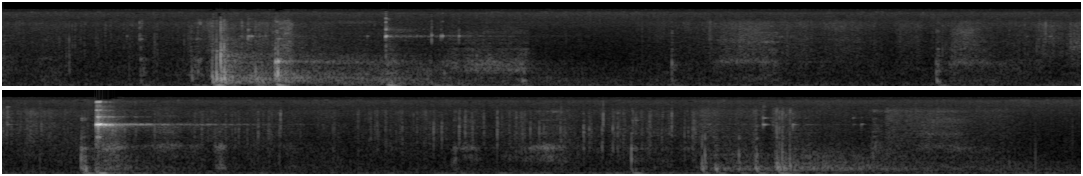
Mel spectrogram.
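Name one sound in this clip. A man scrambles and scrapes against rock while climbing.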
